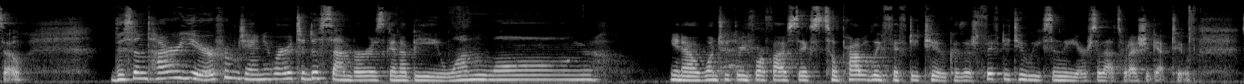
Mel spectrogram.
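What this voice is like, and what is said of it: Hoarse, dry, cracking voice. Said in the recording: “My voice sounds a little craggly ... my voice decides to crack and go dry”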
